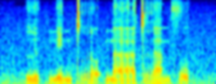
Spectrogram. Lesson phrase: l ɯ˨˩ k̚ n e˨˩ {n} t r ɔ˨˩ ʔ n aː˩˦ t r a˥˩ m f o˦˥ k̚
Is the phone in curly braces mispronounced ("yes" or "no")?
no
